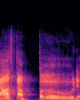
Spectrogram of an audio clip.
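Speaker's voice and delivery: mock huge, big, rough, creaky voice. Retelling what someone said at the snack bar, in a booming voice. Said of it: "in the most booming voice ever".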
